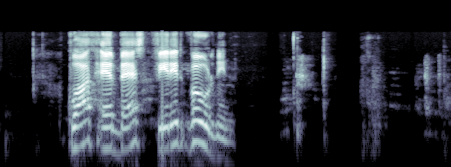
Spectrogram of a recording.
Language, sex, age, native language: Icelandic, male, 5, Spanish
